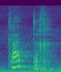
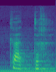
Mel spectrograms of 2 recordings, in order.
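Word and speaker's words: quatre: Now, 4, 4, E is silent, which is at the end.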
